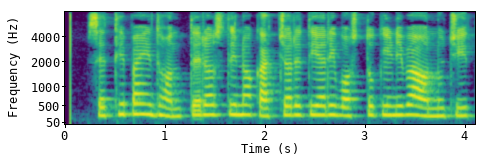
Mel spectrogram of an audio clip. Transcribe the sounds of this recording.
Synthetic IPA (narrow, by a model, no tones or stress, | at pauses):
set̪ʰipaĩd̪ʱɔnt̪eɾɔsd̪inɔkat͡ʃɔɾet̪ijaɾibɔst̪ukiɽ̃ibaɔnut͡ʃit̪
